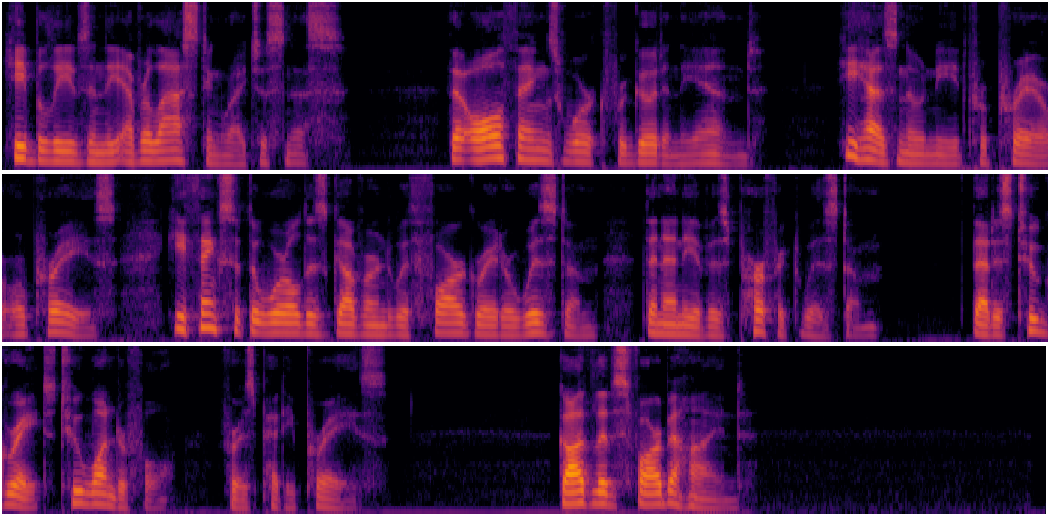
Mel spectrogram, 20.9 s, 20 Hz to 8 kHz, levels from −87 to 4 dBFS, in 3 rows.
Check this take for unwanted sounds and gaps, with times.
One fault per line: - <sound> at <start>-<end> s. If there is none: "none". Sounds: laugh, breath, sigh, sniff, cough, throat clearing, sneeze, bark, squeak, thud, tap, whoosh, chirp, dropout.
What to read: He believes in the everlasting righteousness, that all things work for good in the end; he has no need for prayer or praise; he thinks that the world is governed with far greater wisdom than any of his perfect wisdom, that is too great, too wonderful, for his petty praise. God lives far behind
none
